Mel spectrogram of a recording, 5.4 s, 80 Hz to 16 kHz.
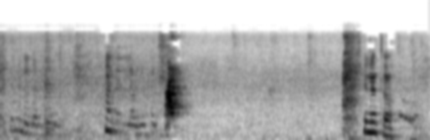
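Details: Puppies at a kennel during milk time, February 24, 2014: rising and falling whimpers at the start, a loud clatter mid-clip, then a burst of quick high yelps.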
